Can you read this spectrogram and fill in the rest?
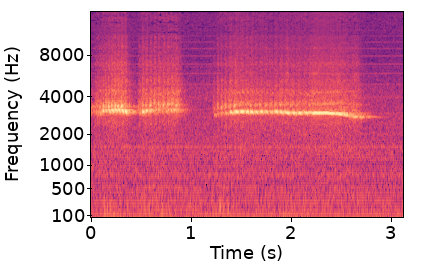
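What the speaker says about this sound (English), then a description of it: "pulled the whistle to his lips" A shrill whistle sounds twice, a short blast followed by a brief gap and then a longer sustained one with a slight warble.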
